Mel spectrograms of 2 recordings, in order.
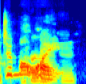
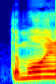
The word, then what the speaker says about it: Des Moines: It's in Des Moines. Des Moines, Iowa. And the S is silent.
